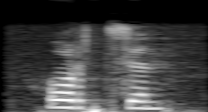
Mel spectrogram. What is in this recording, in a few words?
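"ортсын", Komi, female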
